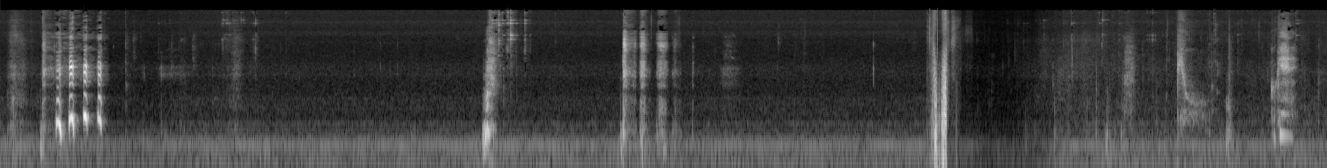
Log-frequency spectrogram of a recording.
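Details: Shiba Inu named Rainbow at home with another dog, Ringo, while they share. A short run of four high, tonal, harmonic whining yelps opens the clip, followed by scattered clicks and knocks over a steady low hum.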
